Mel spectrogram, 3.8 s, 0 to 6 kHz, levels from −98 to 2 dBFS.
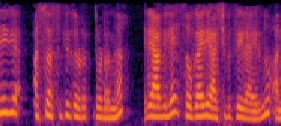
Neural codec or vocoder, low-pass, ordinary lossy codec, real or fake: none; 5.4 kHz; AAC, 24 kbps; real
